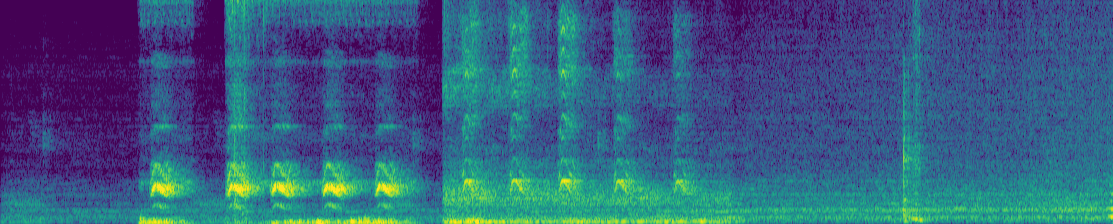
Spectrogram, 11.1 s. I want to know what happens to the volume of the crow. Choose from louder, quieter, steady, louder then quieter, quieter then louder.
quieter.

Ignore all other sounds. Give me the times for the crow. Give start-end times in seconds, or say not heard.
1.4-7.3.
